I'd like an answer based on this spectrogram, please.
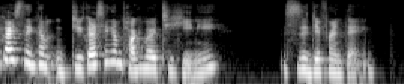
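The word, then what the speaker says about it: Tajín: Have you guys ever tried uh tajin? Tahin. I'll spell it in the chats.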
